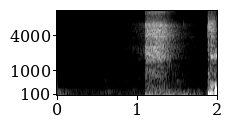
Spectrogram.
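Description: A short breathy hiss, like a quick exhale or a voiceless 's' sound into the microphone, about a second in, with a faint steady hum underneath. A sharp click just before speech resumes at the very end.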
